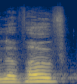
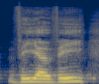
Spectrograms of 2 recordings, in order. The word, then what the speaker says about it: Lvov: She was so good at it, they sent her for more training and actually sent her to Lvov, I think that's the pronunciation, Lvov, which was a larger city, and she met her handler there, same deal, she wore a bonnet.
